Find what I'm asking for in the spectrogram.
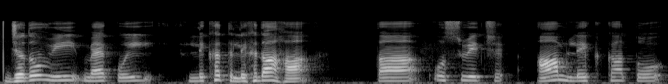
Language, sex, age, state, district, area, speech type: Punjabi, male, 45-60, Punjab, Ludhiana, urban, spontaneous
